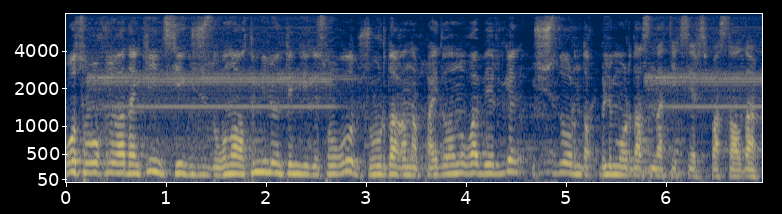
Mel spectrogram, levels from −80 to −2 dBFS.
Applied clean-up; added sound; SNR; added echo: none; Alarm; 17 dB; reverberation time 0.7 s.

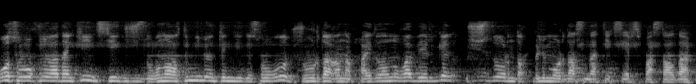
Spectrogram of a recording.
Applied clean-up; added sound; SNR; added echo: neural separator model SepFormer DNS4.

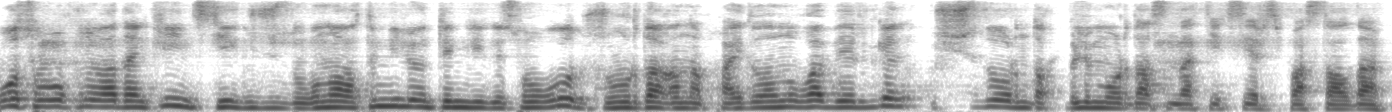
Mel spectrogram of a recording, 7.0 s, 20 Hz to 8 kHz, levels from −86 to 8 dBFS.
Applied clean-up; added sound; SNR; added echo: neural mask model DeepFilterNet 3.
